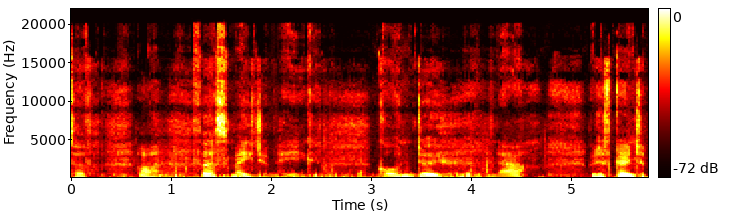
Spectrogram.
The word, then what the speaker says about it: Corn Du: That's the summit of, apparently it's pronounced Corn D.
